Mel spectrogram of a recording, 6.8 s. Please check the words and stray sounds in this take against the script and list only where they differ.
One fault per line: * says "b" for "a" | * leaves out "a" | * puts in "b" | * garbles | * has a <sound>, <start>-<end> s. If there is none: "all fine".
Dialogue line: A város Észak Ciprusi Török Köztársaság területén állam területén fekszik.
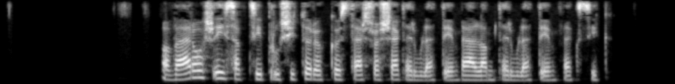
all fine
